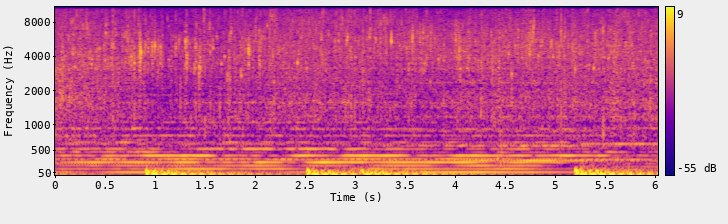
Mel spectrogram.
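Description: Chicken breast fillets sizzling and crackling in hot olive oil in a frying pan, over background music.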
